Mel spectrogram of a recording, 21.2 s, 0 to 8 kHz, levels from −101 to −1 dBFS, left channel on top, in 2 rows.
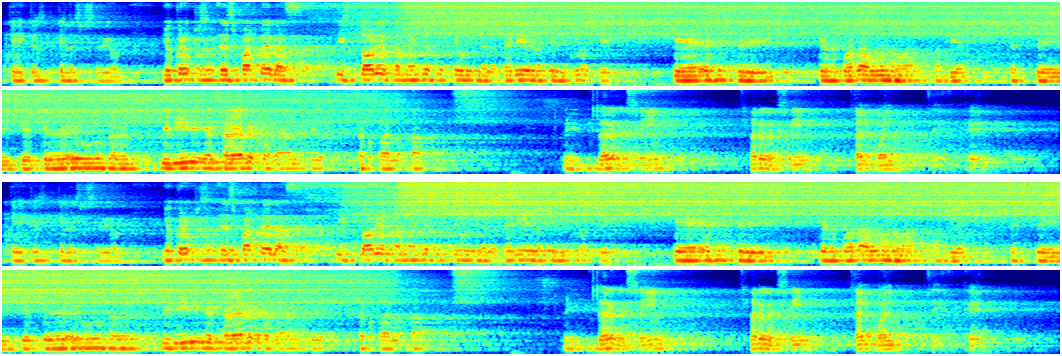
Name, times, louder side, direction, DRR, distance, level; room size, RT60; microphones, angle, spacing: voice 1, 0.1-1.2 1.6-3.0 3.3-6.1 6.7-7.7 8.2-9.7 10.1-13.9 14.1-14.8 16.2-16.6, left 2 dB, 40° left, 5 dB, 0.4 m, -22 dB
Hiss, 2.8-14.5 15.1-15.5, right 6 dB, 55° right, 0.9 m, -29 dB
voice 2, 16.5-17.3 18.1-18.7 19.1-19.6 19.8-20.4, right 1 dB, 25° right, 2 dB, 0.5 m, -27 dB
12.5 x 4.8 x 8.3 m, 2.8 s
head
